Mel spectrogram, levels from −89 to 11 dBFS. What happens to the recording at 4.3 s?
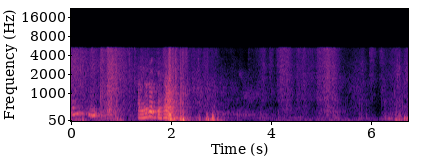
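Nothing goes wrong at 4.3 s: the sound carries on intact through that moment, with no dropout, click or distortion.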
